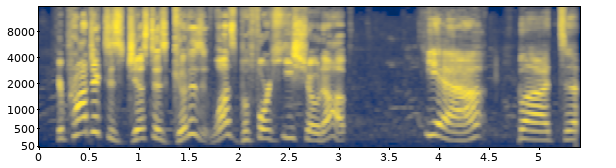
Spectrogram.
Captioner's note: none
